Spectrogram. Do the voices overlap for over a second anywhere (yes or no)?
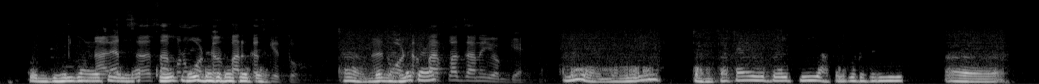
yes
